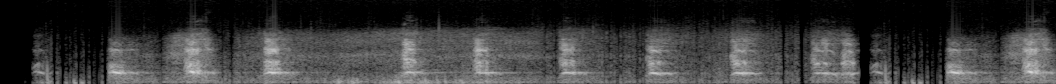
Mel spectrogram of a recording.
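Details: Afghan hound, described as vigilant, barking steadily: about a dozen short, hoarse woofs spaced under a second apart, with no other sounds.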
